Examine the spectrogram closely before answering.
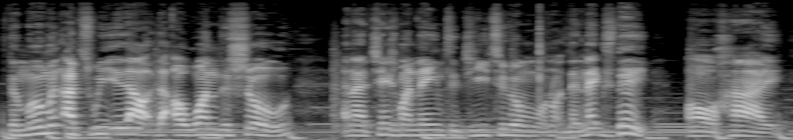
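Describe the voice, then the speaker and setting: A man's voice: fairly high pitch, normal speed. A young man with a London accent chatting casually as a streamer, full of slang and cocky, playful banter. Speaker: streamer and gamer answering viewer questions. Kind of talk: casual chat to camera. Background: music.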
